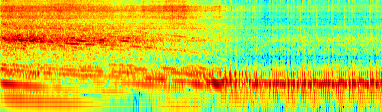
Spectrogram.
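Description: A buzzy two-stroke revs high, the pitch falls away, then it settles into a crackly, busy idle; it runs fine.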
